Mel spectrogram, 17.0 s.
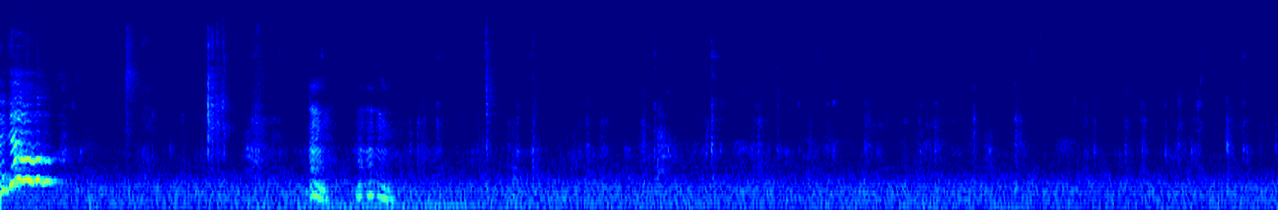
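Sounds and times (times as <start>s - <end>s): chewing with wet clicks: 5.2s - 17.0s.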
